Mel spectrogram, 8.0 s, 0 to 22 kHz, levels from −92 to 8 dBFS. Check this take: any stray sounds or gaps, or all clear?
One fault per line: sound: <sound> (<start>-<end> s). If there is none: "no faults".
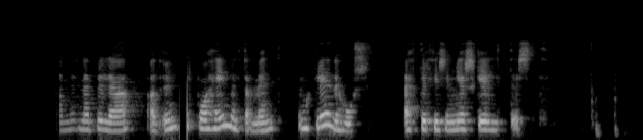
sound: dropout (2.2-2.3 s)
